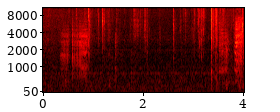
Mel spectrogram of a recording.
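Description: Near silence: room tone, with a few faint clicks about a second in and again near the end.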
